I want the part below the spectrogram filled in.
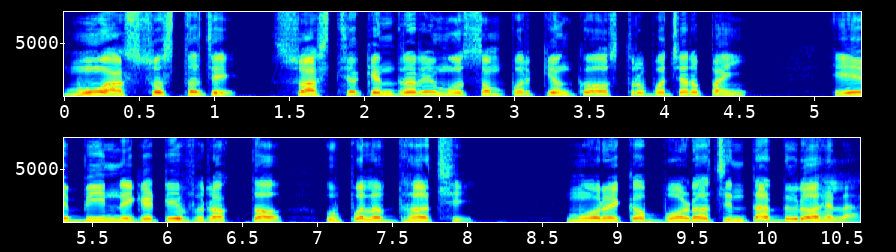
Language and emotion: Odia, happy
